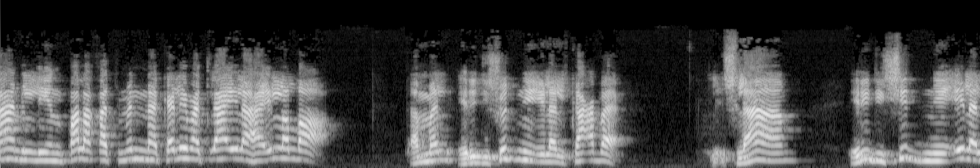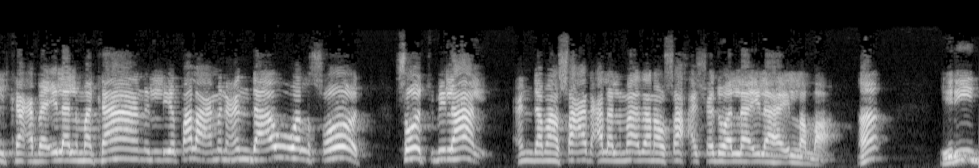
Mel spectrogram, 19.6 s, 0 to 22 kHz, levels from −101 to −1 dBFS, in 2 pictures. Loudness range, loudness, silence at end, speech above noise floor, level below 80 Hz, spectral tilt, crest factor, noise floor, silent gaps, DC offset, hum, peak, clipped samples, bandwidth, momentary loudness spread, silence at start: 3 LU; -16 LUFS; 0 s; 54 dB; -68 dBFS; -5 dB/octave; 16 dB; -70 dBFS; none; under 0.1%; none; 0 dBFS; under 0.1%; 10 kHz; 8 LU; 0 s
